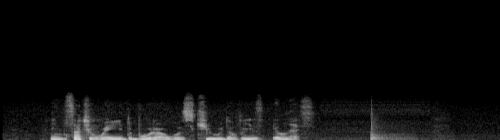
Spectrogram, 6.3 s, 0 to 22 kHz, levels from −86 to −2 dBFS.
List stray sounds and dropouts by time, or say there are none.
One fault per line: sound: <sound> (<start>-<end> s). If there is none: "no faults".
sound: thud (4.6-5.2 s)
